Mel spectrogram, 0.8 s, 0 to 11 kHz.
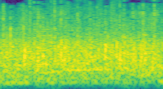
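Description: Crowd applause fills the Arena Leipzig after an Iran victory in a men's indoor hockey World Cup 2015 quarter-final against Russia: dense, steady clapping from a large indoor audience, continuous and loud throughout.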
